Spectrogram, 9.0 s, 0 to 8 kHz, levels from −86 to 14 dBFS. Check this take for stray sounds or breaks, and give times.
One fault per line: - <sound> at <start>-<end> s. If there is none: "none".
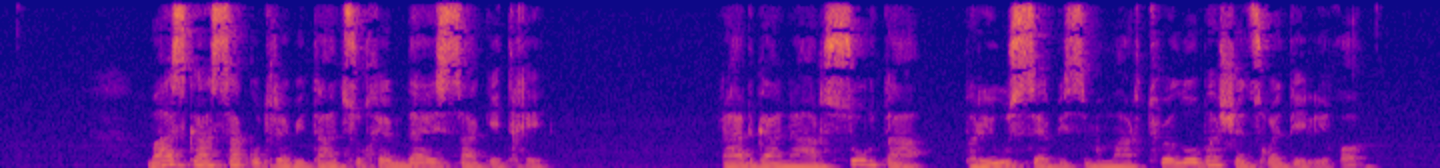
none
